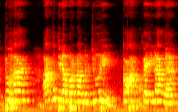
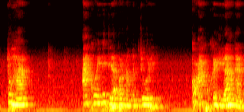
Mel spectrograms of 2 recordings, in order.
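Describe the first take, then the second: First: Higher and louder, pleading prayer; emphatic prayer. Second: Said in the usual way. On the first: Retold or imitated. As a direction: lift the prayer up high and press it. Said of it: "Dia bilang begitu". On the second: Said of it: "Saya yang menarik doanya begini".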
